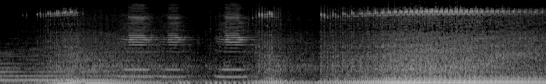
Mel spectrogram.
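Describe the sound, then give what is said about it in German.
A Volkswagen Beetle car engine drones loudly and steadily, then revs up in the second half with clearly rising pitch as the car drives off. “Mit dem VW Käfer von Frau Schön haben wir einen Betriebsausflug in den Berliner Tiergarten”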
